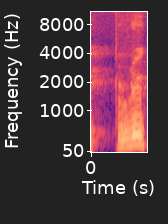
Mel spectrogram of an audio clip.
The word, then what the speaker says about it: plus: complètement changé c'est bien attention à ne pas prononcer la lettre S on va dire plus comme ça je te donne des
